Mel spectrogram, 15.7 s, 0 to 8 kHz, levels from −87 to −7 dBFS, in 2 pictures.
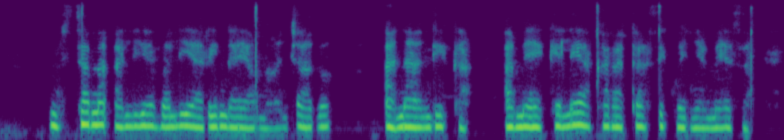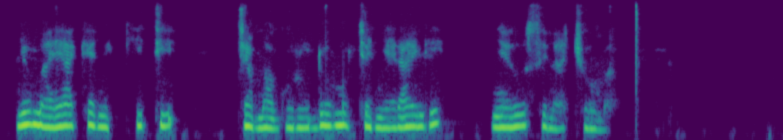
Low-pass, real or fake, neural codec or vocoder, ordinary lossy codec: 7.2 kHz; fake; vocoder, 22.05 kHz, 80 mel bands, WaveNeXt; Opus, 32 kbps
